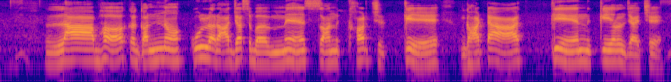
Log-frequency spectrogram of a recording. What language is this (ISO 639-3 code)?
mai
